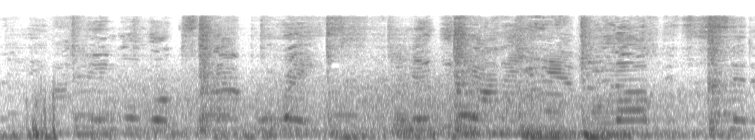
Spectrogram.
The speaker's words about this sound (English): The workers pulled into the parking lot of Smithfield, honking their horns and cheering.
